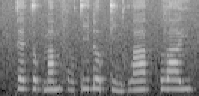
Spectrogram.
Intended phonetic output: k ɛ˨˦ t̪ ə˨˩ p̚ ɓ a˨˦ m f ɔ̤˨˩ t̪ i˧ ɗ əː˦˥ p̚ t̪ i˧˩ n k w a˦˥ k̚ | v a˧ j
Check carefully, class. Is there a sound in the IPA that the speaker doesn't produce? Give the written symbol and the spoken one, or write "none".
ɓ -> m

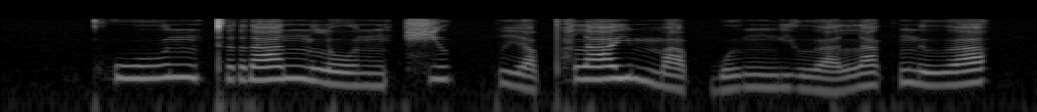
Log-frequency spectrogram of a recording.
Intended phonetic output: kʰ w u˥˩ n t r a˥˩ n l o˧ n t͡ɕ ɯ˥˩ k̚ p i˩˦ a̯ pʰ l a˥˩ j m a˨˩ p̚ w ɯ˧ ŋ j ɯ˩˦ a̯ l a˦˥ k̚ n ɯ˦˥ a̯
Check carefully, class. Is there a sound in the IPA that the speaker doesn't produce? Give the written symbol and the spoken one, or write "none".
none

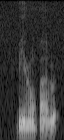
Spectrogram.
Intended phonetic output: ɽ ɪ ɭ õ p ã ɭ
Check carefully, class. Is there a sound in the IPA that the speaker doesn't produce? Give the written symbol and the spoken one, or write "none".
ɪ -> i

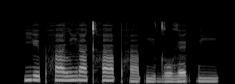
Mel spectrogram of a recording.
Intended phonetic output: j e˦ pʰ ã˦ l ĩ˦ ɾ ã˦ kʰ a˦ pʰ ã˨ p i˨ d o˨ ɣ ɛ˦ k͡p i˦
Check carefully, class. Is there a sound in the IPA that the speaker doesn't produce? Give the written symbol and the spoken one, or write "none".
a˦ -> ã˦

